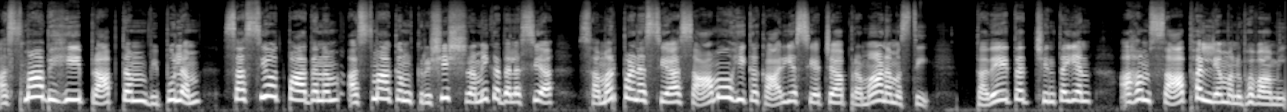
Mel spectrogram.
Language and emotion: Sanskrit, happy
